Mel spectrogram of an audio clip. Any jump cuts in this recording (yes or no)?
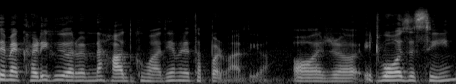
no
